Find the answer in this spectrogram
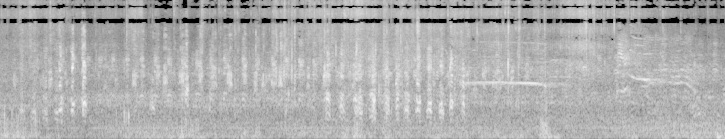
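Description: A flock of mallards and white domestic ducks quacking as they crowd together in the shallows, with a quick run of rapid quacks about halfway through.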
